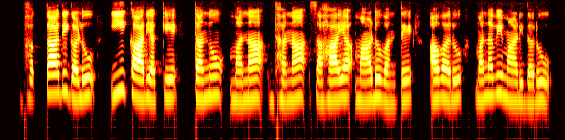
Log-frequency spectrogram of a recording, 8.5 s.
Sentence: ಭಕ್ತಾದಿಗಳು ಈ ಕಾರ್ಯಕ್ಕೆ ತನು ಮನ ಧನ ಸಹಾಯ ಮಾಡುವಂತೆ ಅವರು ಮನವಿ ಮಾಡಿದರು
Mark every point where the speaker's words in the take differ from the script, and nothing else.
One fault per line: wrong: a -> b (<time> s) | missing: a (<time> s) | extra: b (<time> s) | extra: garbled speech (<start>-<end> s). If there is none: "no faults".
no faults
